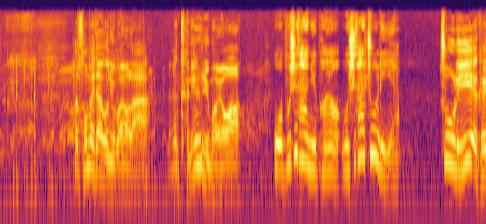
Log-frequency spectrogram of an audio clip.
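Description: Several young men talk excitedly.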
